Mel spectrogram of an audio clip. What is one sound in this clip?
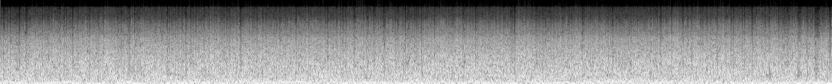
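Wheels clatter rapidly over the rail joints.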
